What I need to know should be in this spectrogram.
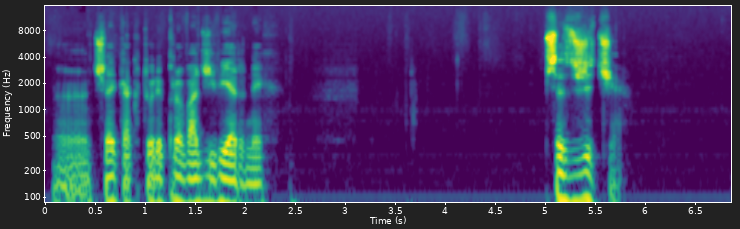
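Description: An elderly man speaks calmly and close to a microphone, in short bursts.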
